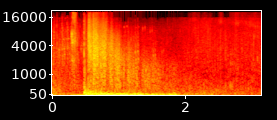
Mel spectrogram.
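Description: Hand grenade blasts in the video game Combat Mission: Battle for Normandy: a loud, close explosive burst lands suddenly, followed by a rumbling, crackling decay that fades over a couple of seconds.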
